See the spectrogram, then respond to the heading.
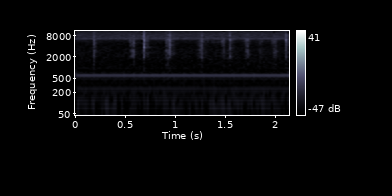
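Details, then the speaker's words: HVAC relay from a Mammoth unit bench-tested with a 9-volt battery: red light comes on and crisp light clicks over a steady electrical hum as the coil pulls in each time. Relay works normally. "you can see the red light and you can hear it kind of click on the inside while at least I can feel it"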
